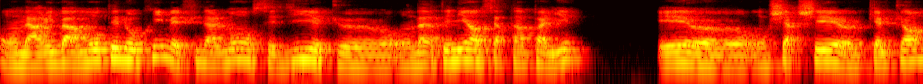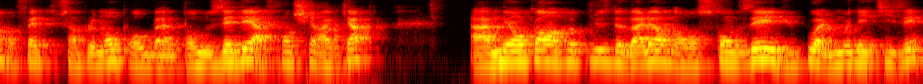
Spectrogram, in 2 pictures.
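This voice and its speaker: Using fairly even intonation, a man with a fairly high pitch talks at a moderate pace. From southeastern France, Ardèche/Drôme near Valence. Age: 30s. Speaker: gym manager and former fitness coach. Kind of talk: client testimonial interview. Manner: hesitant, many fillers.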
